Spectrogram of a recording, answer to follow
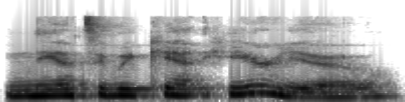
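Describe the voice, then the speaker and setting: A woman leading an online class, gently prompting participants over a video call. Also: mid-range voice, expressive, takes it slowly. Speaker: class facilitator.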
